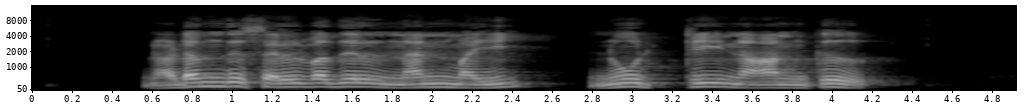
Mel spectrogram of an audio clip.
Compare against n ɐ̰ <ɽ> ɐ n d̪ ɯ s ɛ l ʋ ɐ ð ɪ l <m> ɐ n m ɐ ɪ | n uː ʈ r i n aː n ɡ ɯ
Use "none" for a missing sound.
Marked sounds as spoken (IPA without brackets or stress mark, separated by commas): ɽ, n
